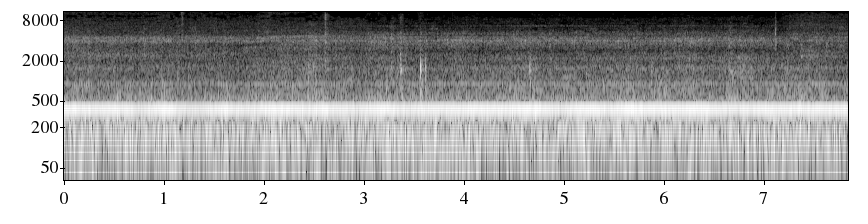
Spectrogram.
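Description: A jet engine hums steadily from inside a plane's cabin.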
